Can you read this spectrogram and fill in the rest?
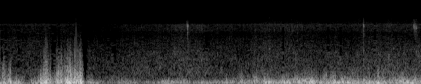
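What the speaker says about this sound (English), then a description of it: "Wind's picked up." Strong wind buffeting a microphone aboard a Nova 28 sailboat sailed solo, with heavy gusty rumble, a loud burst early on, then steady roaring wind and water rush, no talking.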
